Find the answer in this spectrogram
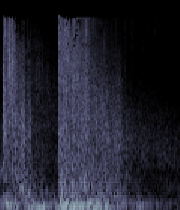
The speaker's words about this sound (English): Suddenly, a deafening explosion rocked the vehicle as an RPG struck it with brutal force and toppled it onto its side. The impact sent a shockwave through its body.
